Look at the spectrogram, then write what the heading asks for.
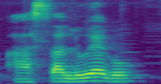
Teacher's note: ध्यान रखें कि इसमें एच का उच्चारण नहीं होता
